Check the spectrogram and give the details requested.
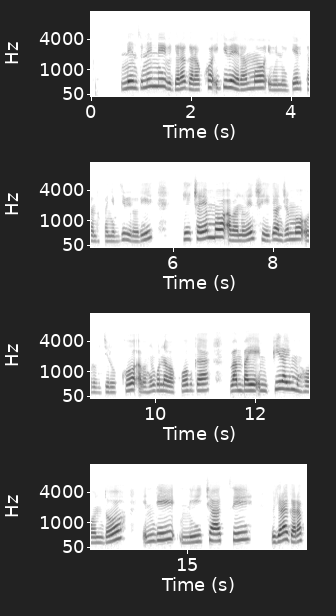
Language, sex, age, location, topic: Kinyarwanda, female, 50+, Kigali, government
